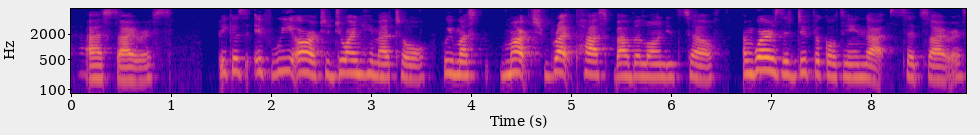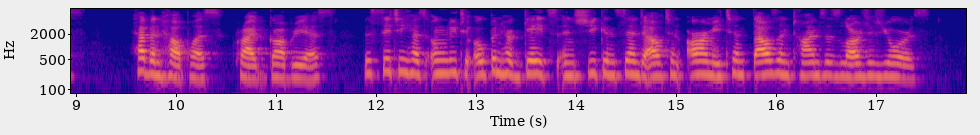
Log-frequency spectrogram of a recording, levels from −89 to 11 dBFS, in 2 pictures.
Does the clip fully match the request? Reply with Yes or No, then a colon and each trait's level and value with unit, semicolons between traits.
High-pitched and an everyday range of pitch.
Yes: high, 220 Hz; average, 3.2 semitones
